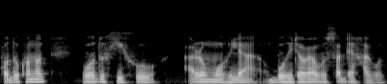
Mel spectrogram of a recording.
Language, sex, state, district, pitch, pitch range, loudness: Assamese, male, Assam, Sonitpur, 105 Hz, 100-110 Hz, -20 LUFS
